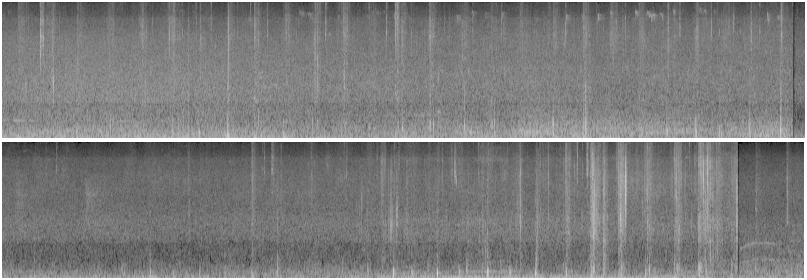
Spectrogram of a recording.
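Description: Footsteps on a stone and gravel trail, an irregular run of short scuffs and clicks over a steady low rumble.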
